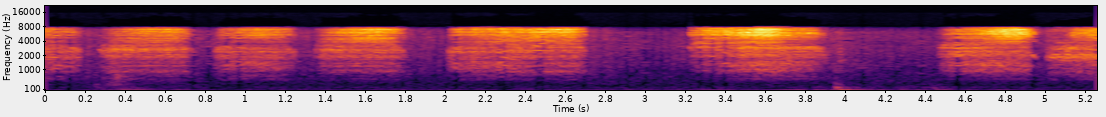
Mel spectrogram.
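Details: Barn owl nest, 6 September 2019 at 21:14, the male arriving with a mouse: harsh, noisy hissing screeches repeated about once a second in uneven bursts, with a few low thumps.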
